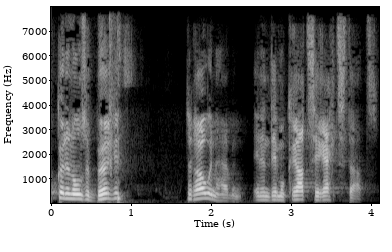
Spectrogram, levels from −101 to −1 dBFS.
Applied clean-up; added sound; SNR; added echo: neural mask model DeepFilterNet 3.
